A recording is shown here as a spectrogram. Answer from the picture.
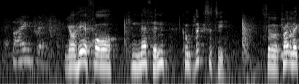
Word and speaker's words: Cynefin: It's pronounced like Kevin, with a N. So it's Cynefin.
